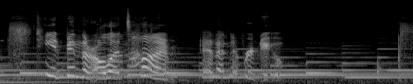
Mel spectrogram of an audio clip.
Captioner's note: sobs; somber piano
